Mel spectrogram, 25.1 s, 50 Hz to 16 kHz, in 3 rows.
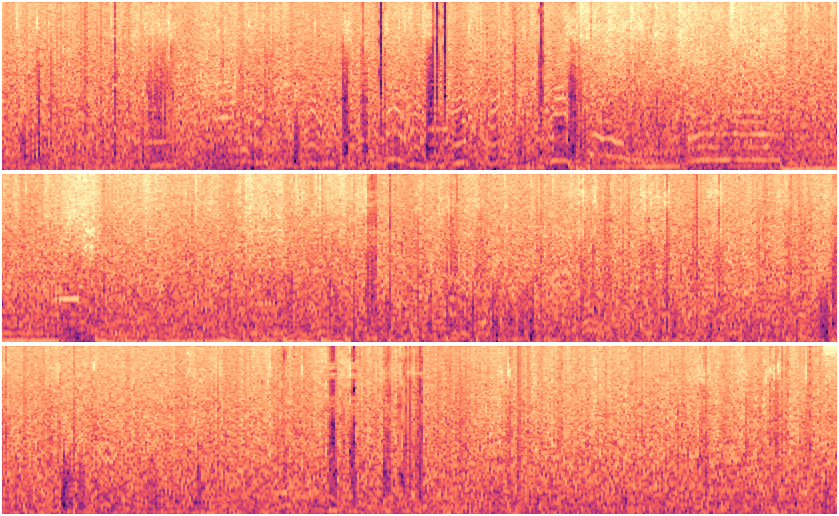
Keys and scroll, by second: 11.8 Page_Down.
